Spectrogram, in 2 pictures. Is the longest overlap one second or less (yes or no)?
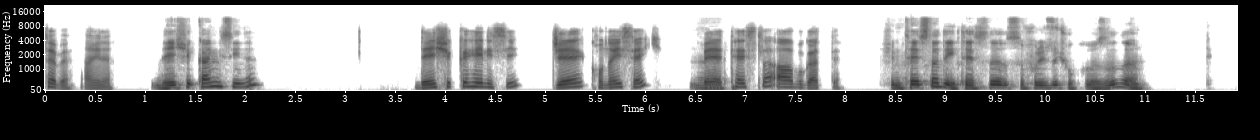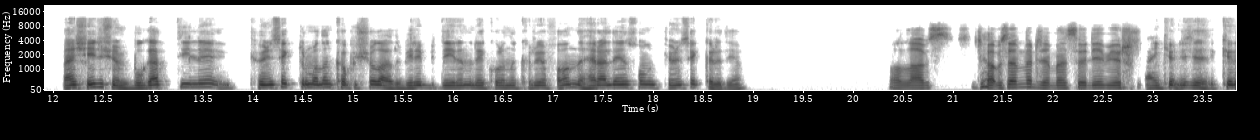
yes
